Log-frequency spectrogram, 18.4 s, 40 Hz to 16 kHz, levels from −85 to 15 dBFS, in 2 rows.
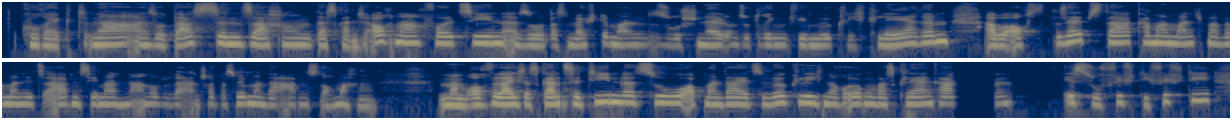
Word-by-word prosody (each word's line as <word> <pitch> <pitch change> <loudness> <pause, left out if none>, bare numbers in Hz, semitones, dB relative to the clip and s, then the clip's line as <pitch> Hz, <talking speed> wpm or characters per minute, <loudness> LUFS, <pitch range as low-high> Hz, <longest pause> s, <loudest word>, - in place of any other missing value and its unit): Korrekt, 160 -3 -4
ne? 180 +1 +2
Also, 170 -2 -3
das 195 +4 +2
sind 190 -3 +2
Sachen, 175 -1 0
das 165 0 -1
kann - - -4
ich - - -6
auch 230 +1 +3
nachvollziehen. 205 -1 +2
Also, 160 -1 -2
das 165 +2 -9
möchte 170 +4 -4
man 175 -1 -5
so 160 -1 -9
schnell 170 0 -2
und 180 - -13
so 170 - -7
dringend 170 -2 -8
wie 165 - -4
möglich 160 -2 -7
klären. 200 +9 +1 0.3
Aber, 160 -1 +4
auch 170 - +2
s - - -9
selbst 240 +5 +1
da 220 0 +3
kann 215 -1 -1
man 210 -1 +3
manchmal, 195 0 -3
wenn 190 - -3
man 190 0 -1
jetzt 185 0 -6
abends 185 0 -2
jemanden 185 -1 -4
anruft 195 -2 -8
oder 175 0 -6
anschreibt, 185 -1 -9
was 175 - +2
will 195 - -1
man 190 -2 -1
da 170 - -5
abends 175 -1 -6
noch 160 +1 -10
machen? 155 -5 -7 0.4
Man 165 -1 +2
braucht 170 +2 +2
vielleicht 185 -1 +7
das 175 -1 +1
ganze 190 0 +6
Team 230 +4 +4
dazu, 215 -1 +4
ob - - +1
man 180 -1 0
da 185 0 +1
jetzt 180 0 -2
wirklich 210 0 +1
noch 185 -1 -2
irgendwas 190 -2 -1
klären 195 0 -1
kann, 190 -1 -1 0.3
dann 205 +2 -9 0.4
ist 210 0 +4
so 180 -4 -2
fifty-fifty. 235 - -3
185 Hz, 215 wpm, -28 LUFS, 170-205 Hz, 0.4 s, vielleicht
